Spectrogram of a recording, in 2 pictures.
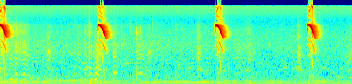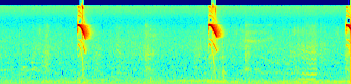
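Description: Small fledgling songbird calling: a short high chirp that slides downward, repeated about every two seconds.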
